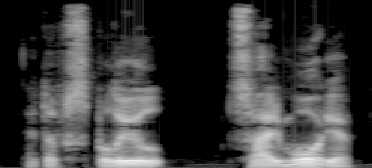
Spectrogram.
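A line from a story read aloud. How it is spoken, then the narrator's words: Plain. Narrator (Russian): сказал кто-то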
